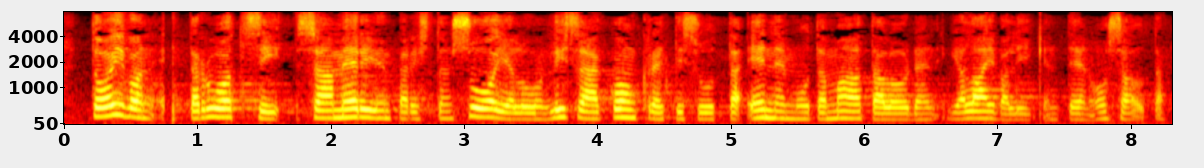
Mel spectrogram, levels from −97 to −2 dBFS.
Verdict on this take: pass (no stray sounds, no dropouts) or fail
fail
